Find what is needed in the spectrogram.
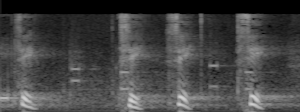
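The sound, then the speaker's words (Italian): Keypad tones as a telephone number is dialed: a few short electronic beeps spaced unevenly, with sharp clicks and falling chirps recurring between them at a moderate level. “sì, facciamo un numero, ecco. Ecco fatto, il numero ho fatto”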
